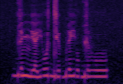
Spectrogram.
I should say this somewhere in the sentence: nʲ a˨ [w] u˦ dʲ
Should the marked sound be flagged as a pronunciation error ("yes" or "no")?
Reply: yes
